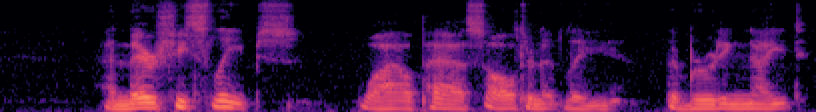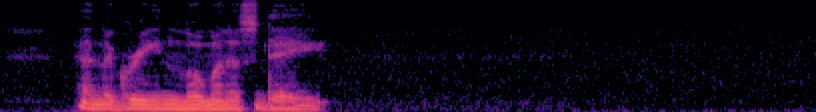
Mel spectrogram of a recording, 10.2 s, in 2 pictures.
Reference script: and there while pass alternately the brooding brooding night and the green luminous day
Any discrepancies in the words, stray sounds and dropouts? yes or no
yes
